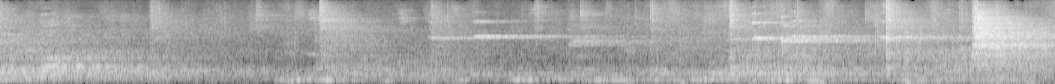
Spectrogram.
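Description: Indistinct voices echoing around a large sports hall, with occasional sharp hits of badminton rackets on a shuttlecock. A few short high squeaks come in about four to five seconds in and again near the end.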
